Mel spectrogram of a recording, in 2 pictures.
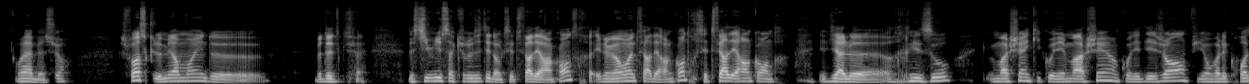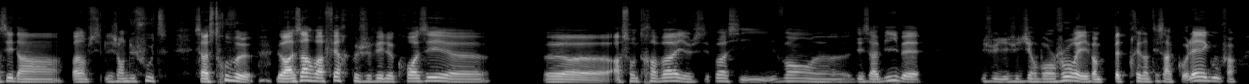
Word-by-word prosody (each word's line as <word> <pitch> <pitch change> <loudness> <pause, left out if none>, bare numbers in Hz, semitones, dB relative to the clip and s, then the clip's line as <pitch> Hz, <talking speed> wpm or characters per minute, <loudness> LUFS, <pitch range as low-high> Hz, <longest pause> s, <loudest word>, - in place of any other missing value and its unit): Ouais, 140 0 +2
bien 120 - -3
sûr. 135 0 -8 0.5
Je - - -11
pense 190 +2 +6
que - - -6
le 120 - +1
meilleur 150 +3 +3
moyen 165 +1 -1
de 120 -6 -3 0.5
bah 120 - -2
d'être 130 -1 +2
enfin, - - -9 0.5
de - - -1
stimuler 155 +4 +2
sa 155 0 0
curiosité 140 +1 -1
donc, 110 -5 -1
c'est 125 - -3
de 115 - -9
faire 130 0 +5
des 125 - +6
rencontres 110 - 0
et 115 - -2
le 135 - 0
meilleur 140 +2 +4
moyen 165 - +4
de - - -9
faire - - +2
des 125 - +1
rencontres, 140 +13 -1
c'est - - -3
de - - -7
faire 155 -2 +7
des 145 - +5
rencontres 140 -3 -1 0.3
via 135 +3 +5
le 120 -2 +2
réseau, 155 +7 -1 0.3
machin 135 +5 +1
qui 145 - -7
connaît 130 -2 -2
machin. 135 +8 +2
On - - -5
connaît 130 -4 -5
des 130 0 -3
gens 160 +4 +1
puis, 130 -4 -9
on 130 - -2
va 130 0 0
les 130 - -2
croiser 145 +3 -1
dans 120 -3 -2
par 125 - +1
exemple, 125 -1 -7
ç - - -14
les 130 - -9
gens 135 0 -4
du 140 0 -6
foot, 155 -1 -8 0.2
ça 135 - +5
se - - -5
trouve, 185 -3 0
heu, 130 -4 +1 0.2
le 145 - +4
hasard 175 +7 +8
va 150 -2 +6
faire 175 +4 -1
que 150 - -5
je 135 -1 -6
vais 140 +1 -2
le 135 -1 -2
croiser, 150 +3 +1
heu, 120 0 -3 0.6
heu, 115 -5 0
à - - -1
son 150 - -5
travail, 150 -1 0
je 125 - -14
sais - - -17
pas, 150 -2 -3
s'il 110 -4 -11
vend, 145 -1 -5
heu, 120 -1 -11
des 130 +1 -8
habits, 160 +10 -2
beh, 125 -4 +1 0.6
je 140 -1 -13
vais 130 - -7
lui 120 +1 -7
je - - -10
vais 130 - -8
lui 130 - -10
dire: 135 -2 -3
«Bonjour» 130 +8 +1
et - - +5
il 125 - 0
va 120 - +1
m - - -4
peut-être 140 - 0
présenter 140 -2 -4
sa 130 - -1
collègue 170 +5 +3
ou - - 0
enfin, 140 - -7
135 Hz, 250 wpm, -23 LUFS, 125-150 Hz, 0.6 s, hasard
